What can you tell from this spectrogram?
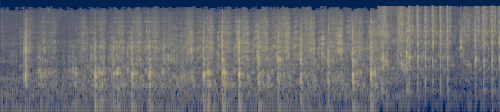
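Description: Wire whisk beating choux-style pancake batter in a bowl, its wires clicking rapidly against the bowl's side. This is boiling water being whisked into kefir batter. The strokes come faster near the end.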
